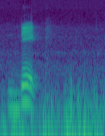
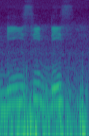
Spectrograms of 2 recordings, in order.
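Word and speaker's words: dec-: দেন paint, hex, হেপ্ট, অক্ট, নন, ডেক, ডেক, ডিসি, December বলিস না, ডেস বলিস না, এটা হচ্ছে ডেক। ঠিক আছে, যদি 11টা থাকে, দে আর কল্ড উনডেক। উন মানে হলো ওয়ান, ডেক মানে হলো দেশ, উনডেক, দিজ আর ল্যাটিন।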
